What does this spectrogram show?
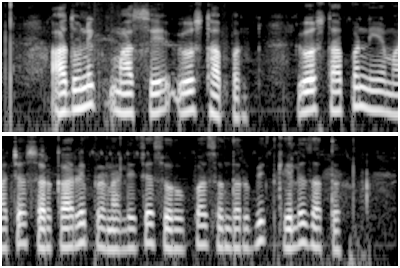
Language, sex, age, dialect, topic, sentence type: Marathi, male, 25-30, Northern Konkan, agriculture, statement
